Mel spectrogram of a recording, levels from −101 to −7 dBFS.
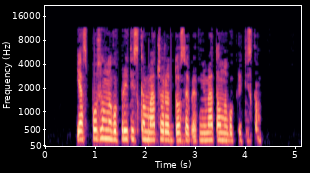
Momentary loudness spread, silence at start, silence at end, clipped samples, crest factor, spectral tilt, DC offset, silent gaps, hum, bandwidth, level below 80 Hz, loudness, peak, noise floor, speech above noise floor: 14 LU; 0.65 s; 0.8 s; under 0.1%; 16 dB; -4.5 dB/octave; under 0.1%; none; none; 11.5 kHz; -66 dBFS; -15 LUFS; 0 dBFS; under -90 dBFS; over 75 dB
